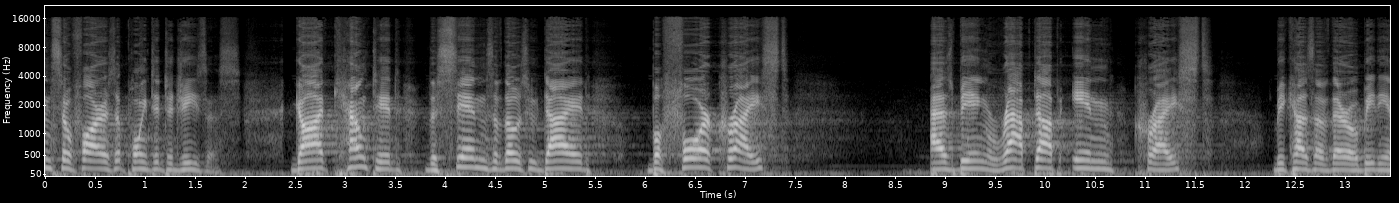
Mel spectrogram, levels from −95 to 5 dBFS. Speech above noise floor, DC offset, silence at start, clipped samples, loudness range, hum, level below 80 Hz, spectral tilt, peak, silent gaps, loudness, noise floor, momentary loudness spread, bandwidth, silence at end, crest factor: 39 dB; under 0.1%; 0 s; under 0.1%; 3 LU; none; -44 dBFS; -5 dB/octave; -4 dBFS; none; -23 LUFS; -62 dBFS; 14 LU; 17.5 kHz; 0 s; 20 dB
